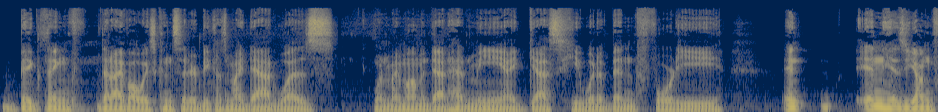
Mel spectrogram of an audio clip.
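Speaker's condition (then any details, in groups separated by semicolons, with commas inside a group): No condition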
